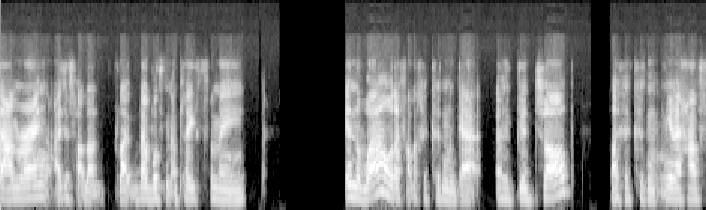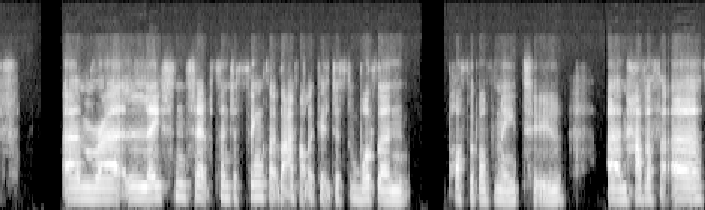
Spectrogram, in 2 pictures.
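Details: Adult woman who stammers, speaking in a podcast interview; finding: stuttering.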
